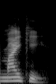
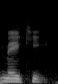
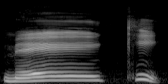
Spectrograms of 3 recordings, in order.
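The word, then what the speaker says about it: Meike: the correct pronunciation is May key like May the month of key like how you get in your front door okay so this is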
